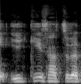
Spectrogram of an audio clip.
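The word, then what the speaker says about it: 経緯: 어떤 사건의 경이라든가이 경의를 뜻으로는 이끼사스 같은 한자인데 발음이 이끼 사쓰가 됩니다이 키사츠도 많이 써요 그러니까 단순한 일에 어떠한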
